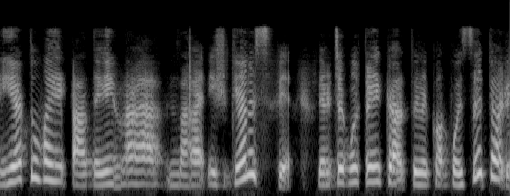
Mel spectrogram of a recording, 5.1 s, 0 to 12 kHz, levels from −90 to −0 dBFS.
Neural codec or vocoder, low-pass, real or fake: codec, 16 kHz, 0.5 kbps, FreqCodec, larger model; 7.2 kHz; fake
